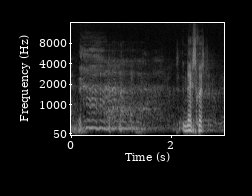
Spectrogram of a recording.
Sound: laughter

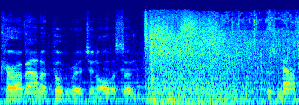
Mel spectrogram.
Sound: lightning cracks

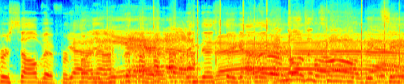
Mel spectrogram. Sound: claps

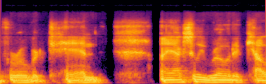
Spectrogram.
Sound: laughter

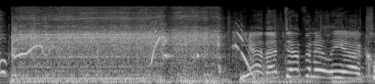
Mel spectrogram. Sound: drilling sound

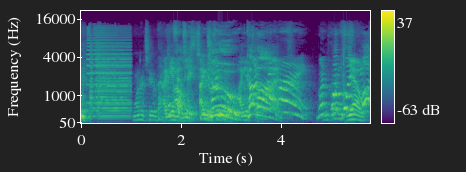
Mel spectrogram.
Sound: fanfare; overlapping chatter

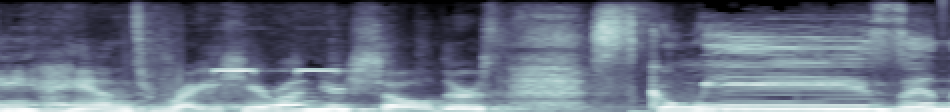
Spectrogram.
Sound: timer beeps

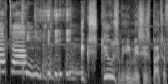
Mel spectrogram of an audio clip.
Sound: both giggling

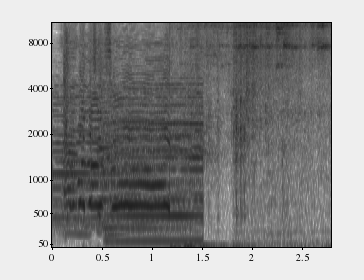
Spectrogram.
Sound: sound of the door opening

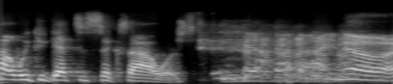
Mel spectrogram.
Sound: laughter

